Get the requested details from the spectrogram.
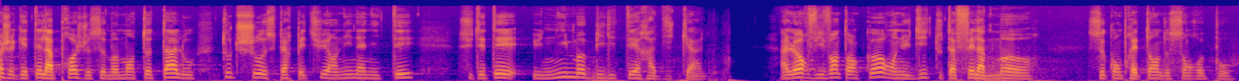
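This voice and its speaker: A woman reading a literary text aloud at a festival, in a calm, measured first-person narration. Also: sits low. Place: festival stage in a hall. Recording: long reverb of a hall.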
